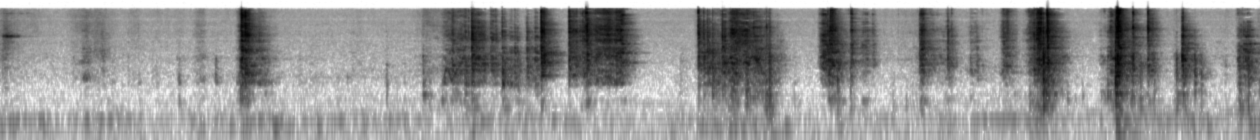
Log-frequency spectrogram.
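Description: Benelli Nova pump shotgun being reassembled, its parts clicking and scraping against the receiver. There is a sharp click about two seconds in, a stretch of sliding and scraping from about three to six seconds in, then a run of quick clicks near the end.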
